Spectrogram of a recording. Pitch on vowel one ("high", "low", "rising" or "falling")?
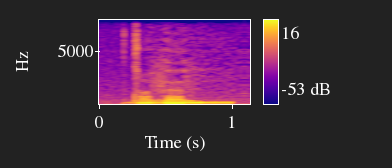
low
